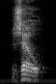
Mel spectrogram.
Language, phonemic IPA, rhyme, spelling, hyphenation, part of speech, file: Dutch, /zœy̯l/, -œy̯l, zuil, zuil, noun, Nl-zuil.ogg
- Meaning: 1. pillar, support 2. pillar, institutional subgrouping of society along ideological or religious lines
